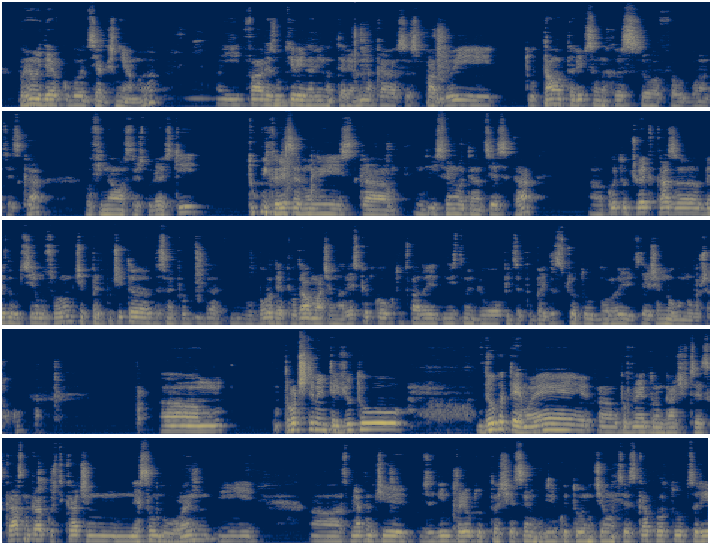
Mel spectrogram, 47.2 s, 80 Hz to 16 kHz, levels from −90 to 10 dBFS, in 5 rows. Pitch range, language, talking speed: 125-145 Hz, Bulgarian, 140 wpm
